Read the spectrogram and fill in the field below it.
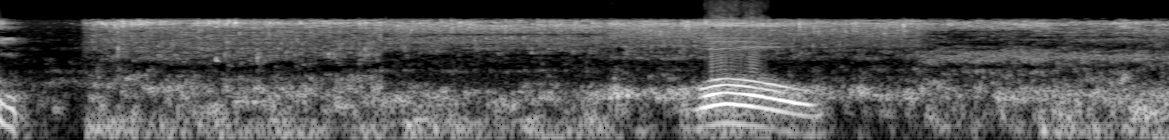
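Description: A waterfall in Nagaon district, Assam, sends out a steady, broad rushing roar that fills the whole scene, with a voice speaking briefly partway through.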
